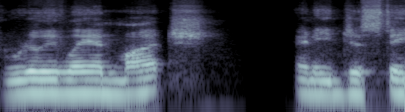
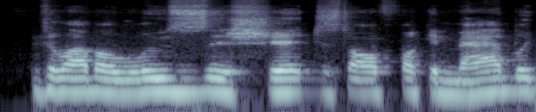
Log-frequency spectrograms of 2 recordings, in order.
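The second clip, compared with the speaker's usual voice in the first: ordinary delivery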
